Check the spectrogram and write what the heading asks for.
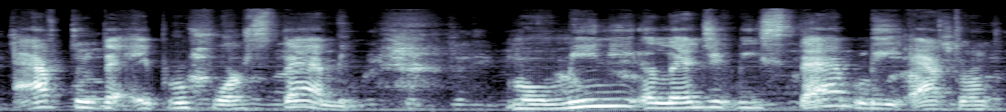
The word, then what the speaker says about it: Momeni: That's how you pronounce his last name. Momeni.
